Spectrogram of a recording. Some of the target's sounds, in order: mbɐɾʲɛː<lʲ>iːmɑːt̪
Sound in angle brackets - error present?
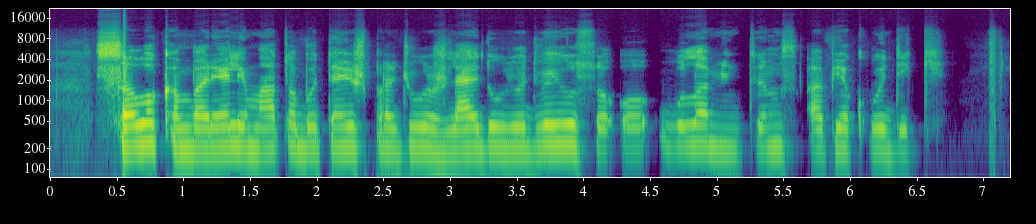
no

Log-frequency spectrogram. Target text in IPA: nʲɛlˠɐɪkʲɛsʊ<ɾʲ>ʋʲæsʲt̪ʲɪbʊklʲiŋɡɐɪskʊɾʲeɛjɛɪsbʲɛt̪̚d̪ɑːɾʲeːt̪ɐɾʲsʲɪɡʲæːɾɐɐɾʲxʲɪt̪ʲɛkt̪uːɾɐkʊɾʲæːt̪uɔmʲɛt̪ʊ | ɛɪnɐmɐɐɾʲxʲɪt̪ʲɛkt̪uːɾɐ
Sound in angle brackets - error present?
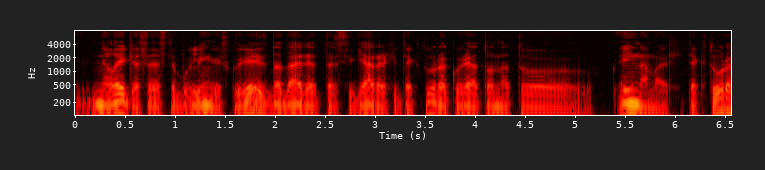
yes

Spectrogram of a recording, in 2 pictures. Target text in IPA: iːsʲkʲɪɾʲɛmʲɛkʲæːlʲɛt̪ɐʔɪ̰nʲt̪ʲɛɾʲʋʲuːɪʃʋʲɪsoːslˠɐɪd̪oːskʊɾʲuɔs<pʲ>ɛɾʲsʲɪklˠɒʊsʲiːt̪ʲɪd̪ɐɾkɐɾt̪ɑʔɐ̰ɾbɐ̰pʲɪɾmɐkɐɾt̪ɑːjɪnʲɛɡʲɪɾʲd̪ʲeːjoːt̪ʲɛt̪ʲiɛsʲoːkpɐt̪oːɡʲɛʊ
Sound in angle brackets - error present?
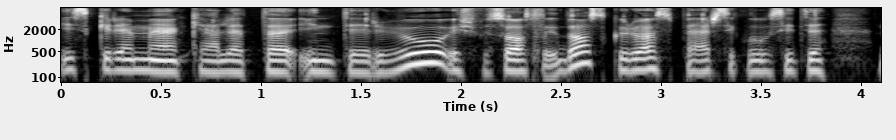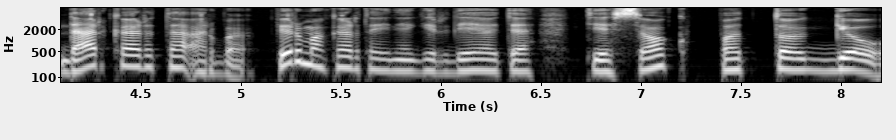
no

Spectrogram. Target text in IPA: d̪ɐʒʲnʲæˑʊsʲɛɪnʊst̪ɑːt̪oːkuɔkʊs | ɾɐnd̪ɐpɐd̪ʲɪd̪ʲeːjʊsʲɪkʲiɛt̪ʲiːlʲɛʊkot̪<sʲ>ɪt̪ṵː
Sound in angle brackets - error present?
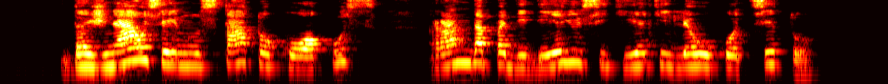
no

